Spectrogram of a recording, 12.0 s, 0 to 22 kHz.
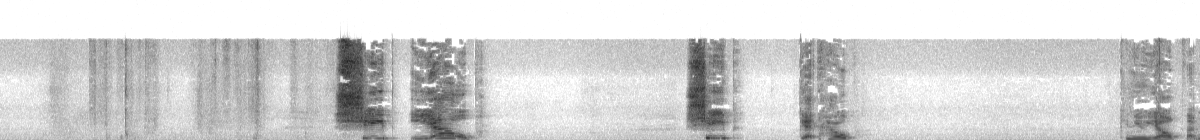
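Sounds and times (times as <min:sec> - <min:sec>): low steady hum: 0:00.0 - 0:12.0
book page turning: 0:00.5 - 0:03.2.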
